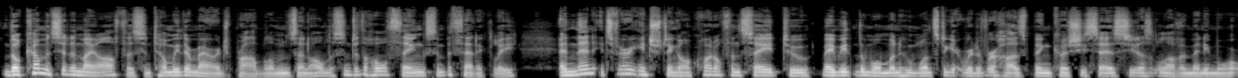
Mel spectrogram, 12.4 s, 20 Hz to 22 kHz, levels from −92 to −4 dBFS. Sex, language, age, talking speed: male, English, 50-69, 240 wpm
